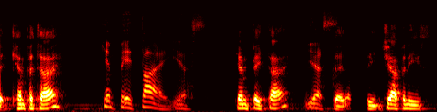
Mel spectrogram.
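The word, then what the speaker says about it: Kempeitai: Kempetai, yes.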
